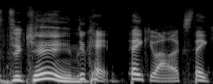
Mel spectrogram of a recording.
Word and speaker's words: Duquesne: Yeah, it's Duquesne.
